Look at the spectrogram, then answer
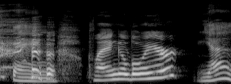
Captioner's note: Chloe laughs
